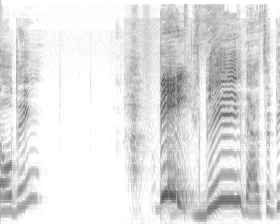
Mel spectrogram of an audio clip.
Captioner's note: Mrs. Colon gasps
